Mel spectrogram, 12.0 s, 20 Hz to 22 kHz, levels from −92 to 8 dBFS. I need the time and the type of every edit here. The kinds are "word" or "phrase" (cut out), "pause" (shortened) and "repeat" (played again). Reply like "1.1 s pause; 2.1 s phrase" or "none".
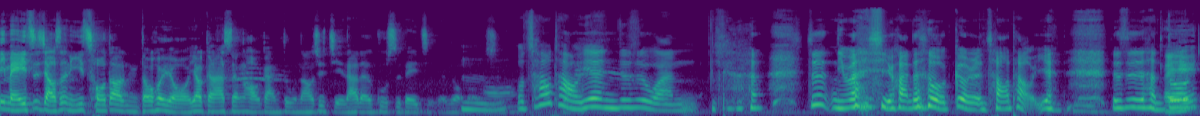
none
